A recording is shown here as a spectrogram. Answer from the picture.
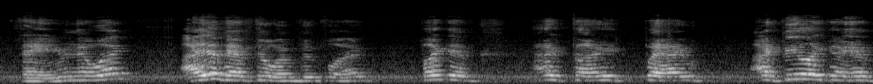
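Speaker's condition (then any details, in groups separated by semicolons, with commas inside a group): Cerebral palsy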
